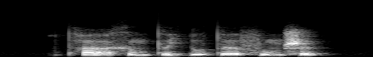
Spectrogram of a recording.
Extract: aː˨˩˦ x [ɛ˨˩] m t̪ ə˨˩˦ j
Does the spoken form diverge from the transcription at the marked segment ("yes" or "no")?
yes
